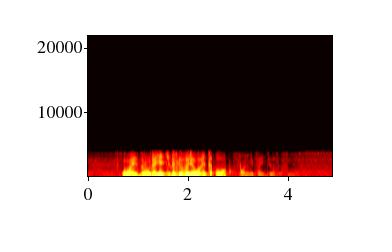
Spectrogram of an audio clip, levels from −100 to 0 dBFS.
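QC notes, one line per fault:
throughout: LPC-10 vocoder, heavy damage. Buzzy robotic speech with stray hiss from pulse-or-noise excitation, nothing above 3.8 kHz; this synthetic buzz, not mere dullness, fits a 2.4 kbit/s coder.
1.67–1.77 s: loose connector crackle. An irregular scratchy burst lasting about 0.1 s as a contact makes and breaks, ragged and noisy rather than a clean digital dropout.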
